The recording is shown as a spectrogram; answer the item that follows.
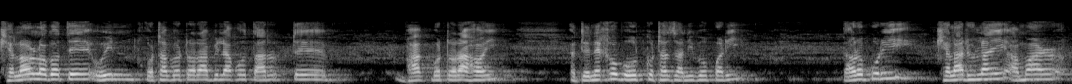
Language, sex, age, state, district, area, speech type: Assamese, male, 45-60, Assam, Golaghat, rural, spontaneous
